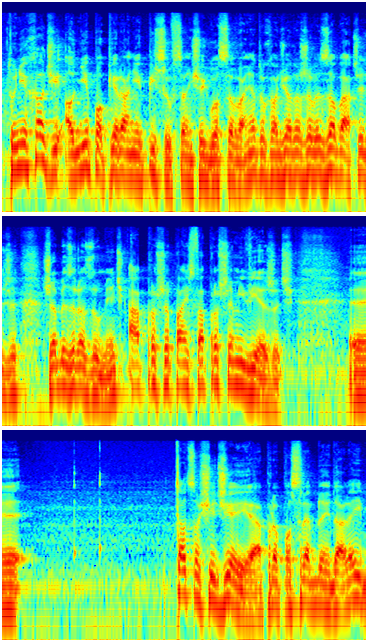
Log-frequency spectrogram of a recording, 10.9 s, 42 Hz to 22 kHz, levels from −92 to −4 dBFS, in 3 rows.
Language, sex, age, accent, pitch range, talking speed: Polish, male, 50-69, native, 95-120 Hz, 170 wpm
